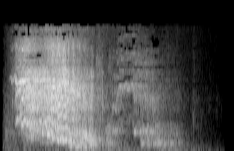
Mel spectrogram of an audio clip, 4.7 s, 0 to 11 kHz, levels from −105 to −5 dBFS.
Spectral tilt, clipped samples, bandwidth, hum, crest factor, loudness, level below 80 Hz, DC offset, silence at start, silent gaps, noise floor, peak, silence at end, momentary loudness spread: -4.5 dB/octave; under 0.1%; 6.4 kHz; none; 20 dB; -19 LUFS; -64 dBFS; under 0.1%; 0.25 s; none; -77 dBFS; -4 dBFS; 1.45 s; 25 LU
